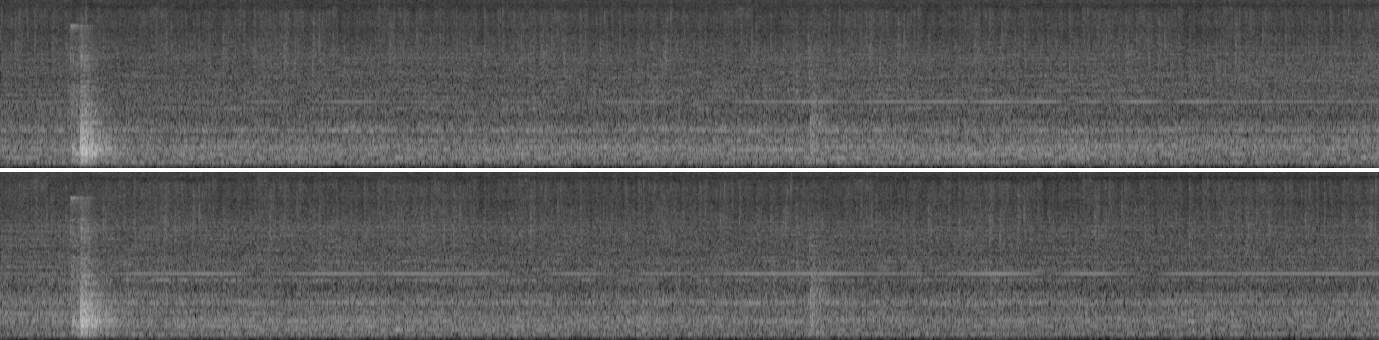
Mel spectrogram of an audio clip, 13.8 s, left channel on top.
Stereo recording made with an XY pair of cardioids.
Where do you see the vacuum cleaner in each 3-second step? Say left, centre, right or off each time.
right, centre, left, left, left.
